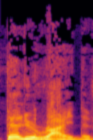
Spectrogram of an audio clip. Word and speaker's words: Telluride: Telluride, je vous dirais. T-E-L-L-U-R-I-D-E, 2020.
